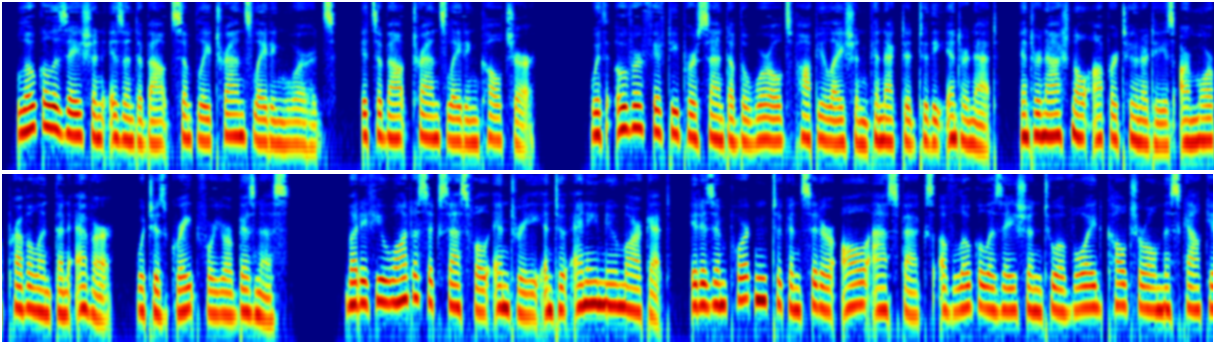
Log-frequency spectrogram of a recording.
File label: english usa female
